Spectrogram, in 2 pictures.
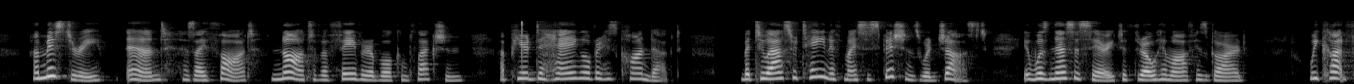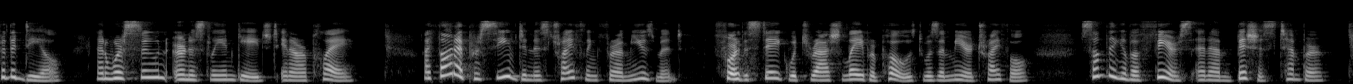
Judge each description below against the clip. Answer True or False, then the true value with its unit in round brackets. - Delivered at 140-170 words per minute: True (160 wpm)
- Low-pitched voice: False (220 Hz)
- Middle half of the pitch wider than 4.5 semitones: True (5.3 semitones)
